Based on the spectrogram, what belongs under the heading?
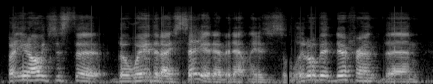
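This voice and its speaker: Man, casual vlog storytelling, lively swooping pitch, slightly high voice, acts out voices, rambling. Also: fast talker, slight background noise, poor audio. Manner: animated, acts out both sides of conversations with voices; rambling with frequent restarts. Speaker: vlogger. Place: living abroad in a tropical city.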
